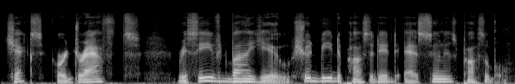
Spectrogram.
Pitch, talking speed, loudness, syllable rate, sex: 115 Hz, 150 wpm, -19 LUFS, 4.4 syllables/s, male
